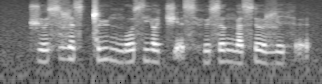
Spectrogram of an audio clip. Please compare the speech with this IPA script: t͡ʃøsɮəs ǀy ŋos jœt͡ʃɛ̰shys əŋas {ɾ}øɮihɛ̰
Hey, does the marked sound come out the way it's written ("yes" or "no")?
yes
